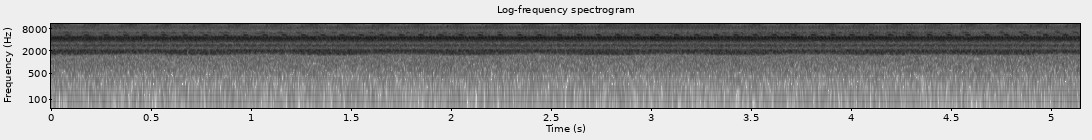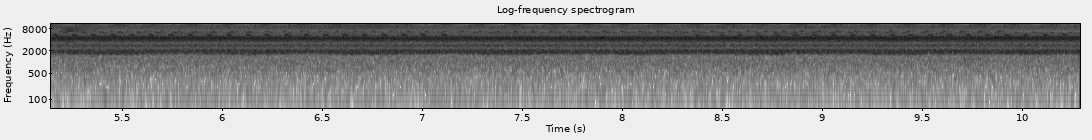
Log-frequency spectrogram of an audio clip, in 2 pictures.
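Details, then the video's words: Night-time insect chorus in the woods: continuous shrill whining bands held at steady pitch, with a thin, very high rhythmic pulsing trill running throughout and one brief extra chirp midway. "Night Insects in The Woods"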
